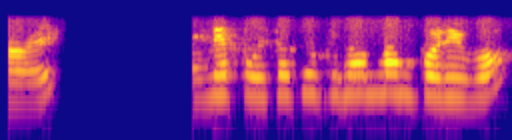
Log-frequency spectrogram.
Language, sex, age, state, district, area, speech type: Assamese, female, 30-45, Assam, Dhemaji, urban, conversation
